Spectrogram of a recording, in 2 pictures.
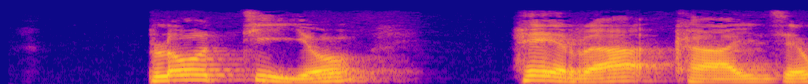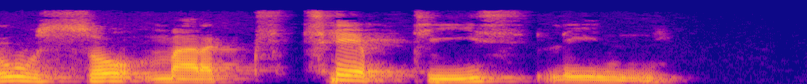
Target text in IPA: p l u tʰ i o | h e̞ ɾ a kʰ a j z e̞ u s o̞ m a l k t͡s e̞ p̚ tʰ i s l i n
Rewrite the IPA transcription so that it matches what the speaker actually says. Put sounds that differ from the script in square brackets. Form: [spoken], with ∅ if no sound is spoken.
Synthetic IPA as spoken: p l [o] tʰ i o | h e̞ ɾ a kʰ a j z e̞ u s o̞ m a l k t͡s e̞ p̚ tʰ i s l i n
